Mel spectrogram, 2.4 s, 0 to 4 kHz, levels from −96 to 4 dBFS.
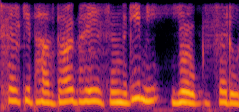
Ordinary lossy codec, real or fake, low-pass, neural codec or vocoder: none; fake; 3.6 kHz; codec, 44.1 kHz, 2.6 kbps, SNAC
